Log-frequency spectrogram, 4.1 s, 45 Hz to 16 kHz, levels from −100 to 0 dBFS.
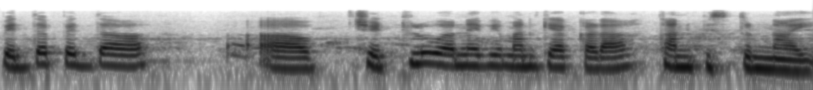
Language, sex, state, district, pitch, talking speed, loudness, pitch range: Telugu, female, Telangana, Mahabubabad, 220 Hz, 120 wpm, -14 LUFS, 200-245 Hz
